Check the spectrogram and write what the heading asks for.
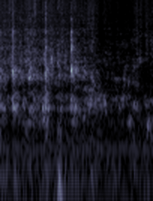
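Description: Dishes and utensils clinking and knocking in a kitchen sink as a bowl is rinsed out: a run of light sharp clicks in the first second, sparser and quieter after.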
